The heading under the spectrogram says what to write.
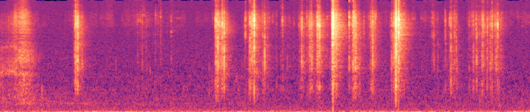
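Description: A Chinese-made speed cube is twisted in quick bursts of crisp plastic clicks and clacks, irregular and fast, with a few sharper snaps standing out, and no talking.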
